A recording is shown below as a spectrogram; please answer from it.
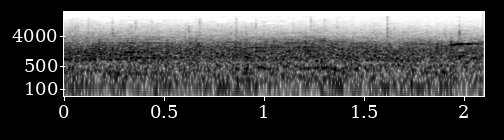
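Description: Steady stadium crowd noise at a football match, an even wash of many voices with no single voice standing out.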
